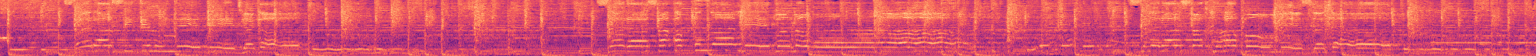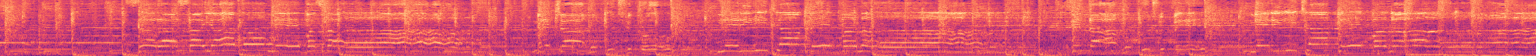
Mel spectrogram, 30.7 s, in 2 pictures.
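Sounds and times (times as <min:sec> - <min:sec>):
chillout remix ringtone: 0:00.0 - 0:30.7.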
